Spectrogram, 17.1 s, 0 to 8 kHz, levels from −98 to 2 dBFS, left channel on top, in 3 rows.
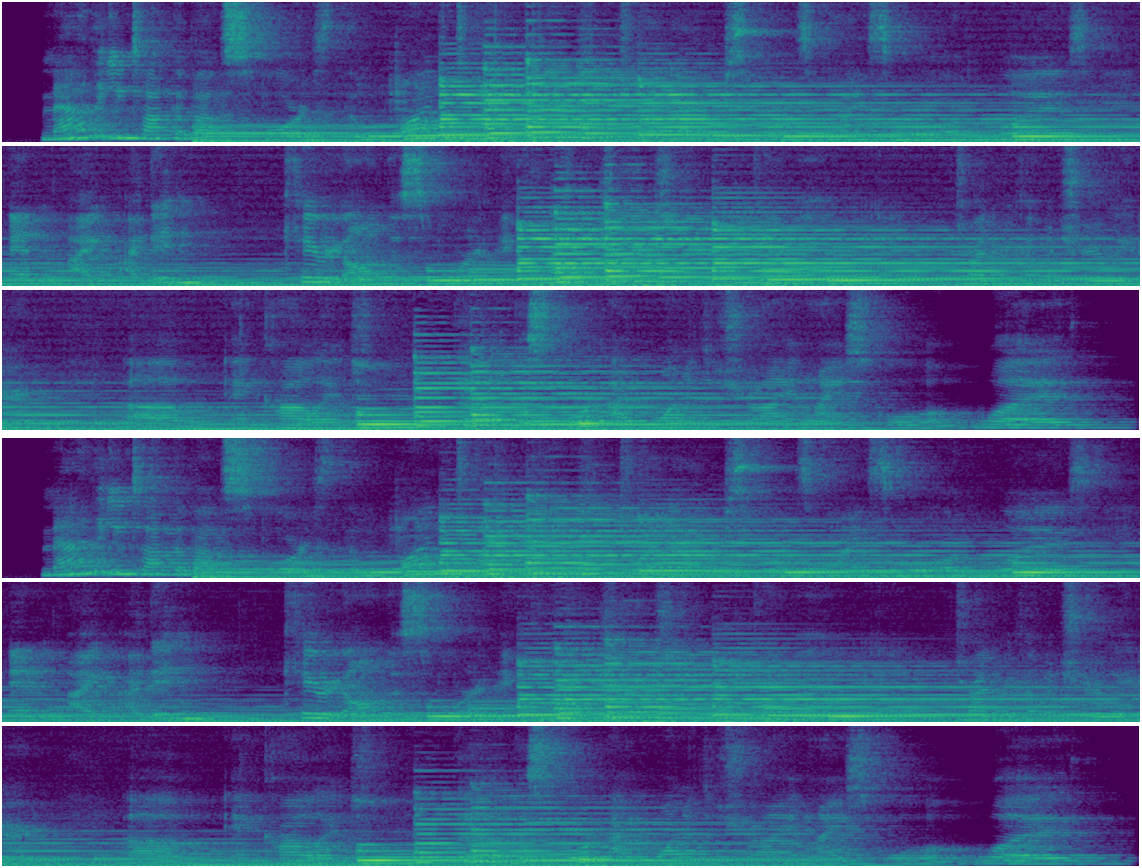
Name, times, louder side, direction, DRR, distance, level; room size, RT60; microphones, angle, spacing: voice 1, 0.2-6.8 7.1-16.8, left 1 dB, 5° left, 1 dB, 2.3 m, -40 dB
sound 1, 1.0-15.6, left 2 dB, 35° left, 1.0 m, -31 dB
15.0 x 6.1 x 6.3 m, 0.99 s
head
